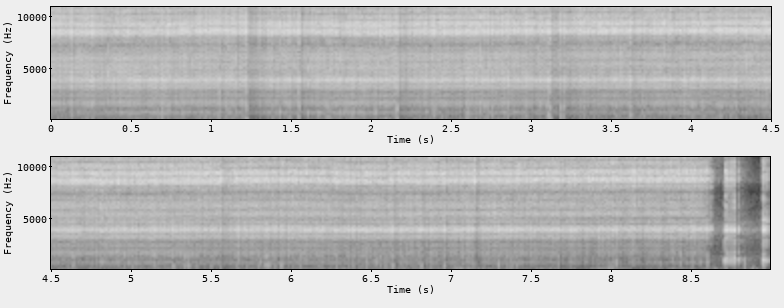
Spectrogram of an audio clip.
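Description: Steady crackling sizzle like bacon frying, even and unbroken through the bead, with no popping or sputter: a correctly set MIG arc.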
